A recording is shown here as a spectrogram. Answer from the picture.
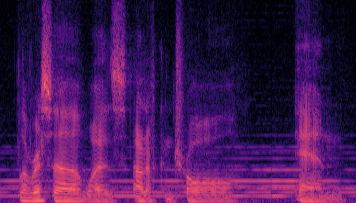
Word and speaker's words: Larissa: People say Larissa, but I like to pronounce it as she does, which is Larissa.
